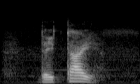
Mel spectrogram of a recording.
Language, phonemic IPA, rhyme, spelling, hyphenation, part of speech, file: Dutch, /deːˈtɑi̯/, -ɑi̯, detail, de‧tail, noun, Nl-detail.ogg
- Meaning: detail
